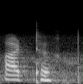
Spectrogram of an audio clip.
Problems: background sounds at intervals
